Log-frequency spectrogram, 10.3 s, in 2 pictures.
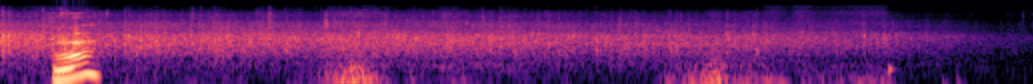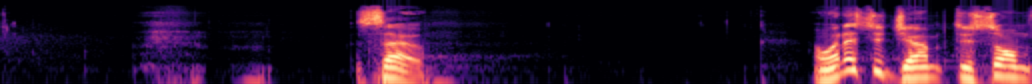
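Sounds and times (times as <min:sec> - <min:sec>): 
audience applause: 0:00.0 - 0:05.2
speech: 0:00.2 - 0:00.6, 0:07.0 - 0:07.4, 0:09.2 - 0:10.3.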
